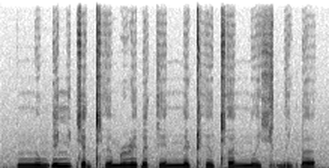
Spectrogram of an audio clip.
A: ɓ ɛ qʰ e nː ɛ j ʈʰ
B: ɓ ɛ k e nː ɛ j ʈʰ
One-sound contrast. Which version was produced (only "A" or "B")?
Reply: B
